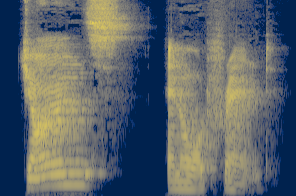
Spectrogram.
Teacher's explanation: john's instead of is just z consonant sound so the vowel sound is omitted all together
